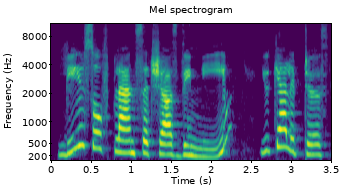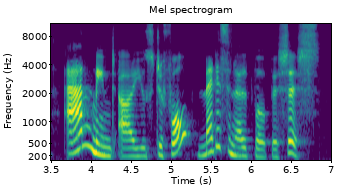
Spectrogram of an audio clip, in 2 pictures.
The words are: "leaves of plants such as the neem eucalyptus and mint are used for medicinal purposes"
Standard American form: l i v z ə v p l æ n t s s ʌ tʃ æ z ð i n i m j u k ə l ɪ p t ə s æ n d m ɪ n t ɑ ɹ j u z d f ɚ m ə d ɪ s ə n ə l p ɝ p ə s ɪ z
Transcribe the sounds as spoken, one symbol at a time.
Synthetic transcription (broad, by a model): l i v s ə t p l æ n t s s ʌ tʃ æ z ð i n i m j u k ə l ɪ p t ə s æ n d m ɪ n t ɑ ɹ j u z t f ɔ m ə d ɪ s ə n ə l p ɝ p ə s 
